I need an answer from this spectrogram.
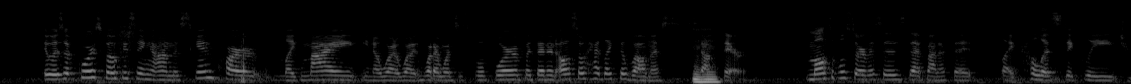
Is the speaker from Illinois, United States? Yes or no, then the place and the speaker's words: yes; Chicago, Illinois, United States; I'm from around the area. I'm from the suburbs of Chicago.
